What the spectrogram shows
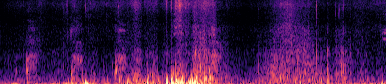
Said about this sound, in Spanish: Llueve. El agua regresa a las selvas de la lluvia, pero los animales no se despiertan.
